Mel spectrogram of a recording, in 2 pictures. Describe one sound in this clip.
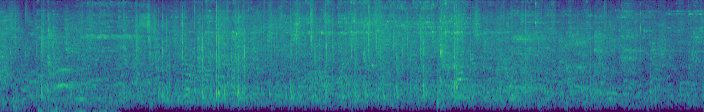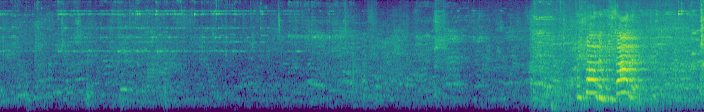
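A crowd of children chatters softly in a large echoing hall.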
